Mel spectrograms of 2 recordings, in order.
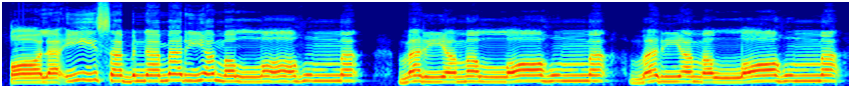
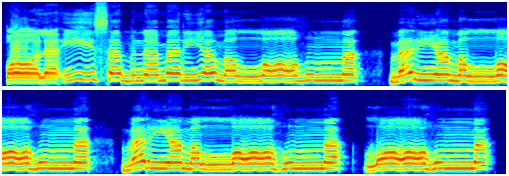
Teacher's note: لا پور پڑھیں گے، منہ بھر کر پڑھیں گے، باریک نہیں پڑھنا ہے بلکہ پور پڑھنا ہے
